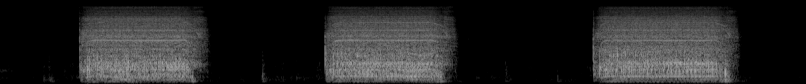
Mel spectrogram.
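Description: Power drill fitted with a countersink bit, running at steady speed in three short bursts of just over a second each, countersinking pre-drilled screw holes in wood.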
